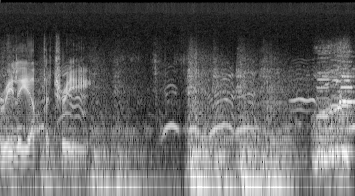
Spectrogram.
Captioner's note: men yelling; grunts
